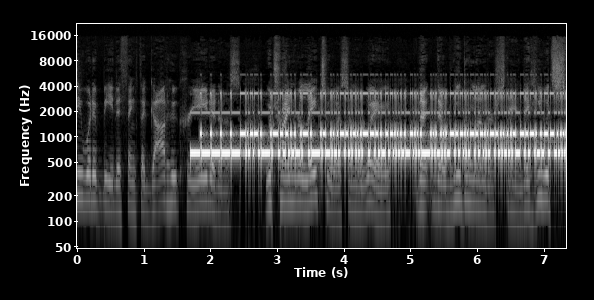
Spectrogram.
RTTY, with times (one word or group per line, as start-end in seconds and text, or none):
2.9-3.9 EI3BF
4.1-4.4 DE
4.5-5.6 UR4YY
5.7-5.9 R
6.0-6.2 R
6.3-6.6 FB
6.8-7.4 …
